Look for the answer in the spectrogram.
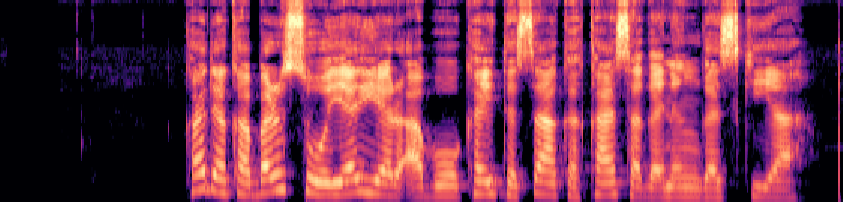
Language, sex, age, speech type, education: Hausa, female, 30-45, read, secondary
